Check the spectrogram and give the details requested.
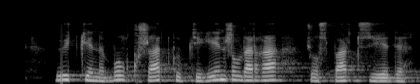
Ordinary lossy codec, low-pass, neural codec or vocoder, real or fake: none; 7.2 kHz; none; real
